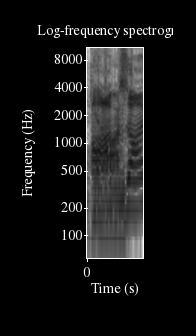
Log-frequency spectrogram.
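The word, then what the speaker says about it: Abzan: You know, I used to really, I don't want to say Did you know Obzon is actually the pronunciation?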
